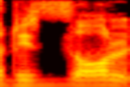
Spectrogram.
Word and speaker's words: rissole: Aroma of samosas, वैसे samosas को English में, समोसे को रिजोल, ये प्रोनाउंसिएशन इसका देख लेना, रिजोल होता है आई थिंक, है ना। ये कहते हैं, आर आई है ये गाइस, RISSOLE।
